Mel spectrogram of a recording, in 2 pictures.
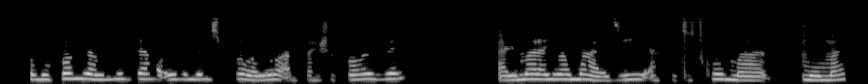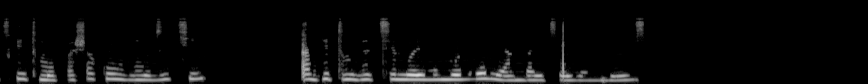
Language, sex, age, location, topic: Kinyarwanda, female, 18-24, Kigali, health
